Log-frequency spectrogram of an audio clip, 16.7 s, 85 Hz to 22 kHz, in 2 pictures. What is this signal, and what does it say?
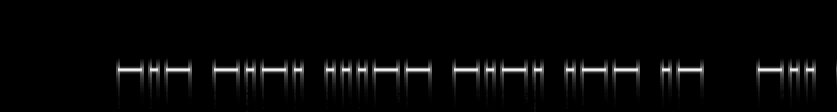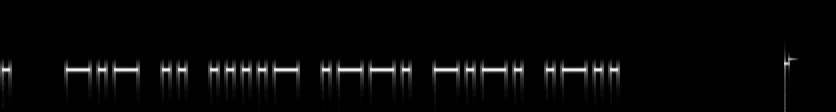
Morse code, heard as a keyed tone, about 15 wpm, 700 Hz. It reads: KC3CWA DE KI4PCL
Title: USA Callsign DE Callsign 15wpm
